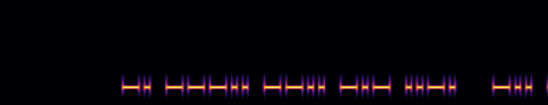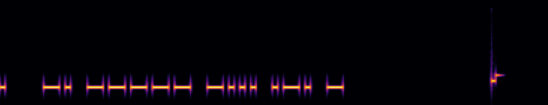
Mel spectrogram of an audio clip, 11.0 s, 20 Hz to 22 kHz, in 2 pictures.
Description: Morse code, heard as a keyed tone, about 22 wpm, 700 Hz. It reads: N8ZKF DE N0BRT
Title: USA Callsign DE Callsign - 5 Characters - 22wpm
